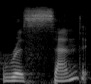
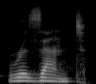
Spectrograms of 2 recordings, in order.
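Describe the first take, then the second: First: The middle consonant is a hissing S sound. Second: The middle consonant is a buzzing Z sound. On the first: The speaker calls it wrong. "Notice it's not resent. It's not with an S" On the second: The speaker calls it right. "but this verb is resent. Z. It's a voiced sound"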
